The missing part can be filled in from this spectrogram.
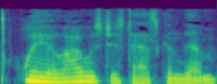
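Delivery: put-on Southern lady voice. Speaker teaching about troublemakers in church, slipping into a southern church lady voice. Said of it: "I threw on my southern church lady voice there".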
